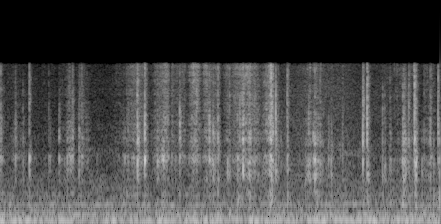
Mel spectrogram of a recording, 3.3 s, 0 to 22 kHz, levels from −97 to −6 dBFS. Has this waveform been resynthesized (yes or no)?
no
